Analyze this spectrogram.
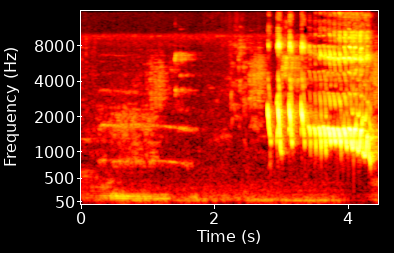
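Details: Black-naped oriole singing loudly, used as a lure for golden orioles: after a quiet low hum, a burst of sharp notes speeds into a dense, rolling trill that falls slightly at the end.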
